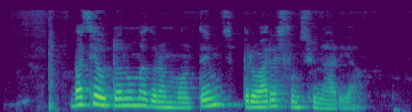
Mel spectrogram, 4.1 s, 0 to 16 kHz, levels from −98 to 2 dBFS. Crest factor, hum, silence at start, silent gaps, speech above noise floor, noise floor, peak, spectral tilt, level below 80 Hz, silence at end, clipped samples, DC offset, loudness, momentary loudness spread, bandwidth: 16 dB; none; 0.5 s; none; 22 dB; -49 dBFS; -12 dBFS; -8.5 dB/octave; -70 dBFS; 0.5 s; under 0.1%; under 0.1%; -28 LUFS; 15 LU; 11.5 kHz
